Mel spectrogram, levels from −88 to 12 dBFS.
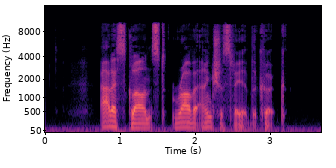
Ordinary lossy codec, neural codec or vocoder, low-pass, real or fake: MP3, 48 kbps; autoencoder, 22.05 kHz, a latent of 192 numbers a frame, VITS, trained on many speakers; 9.9 kHz; fake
